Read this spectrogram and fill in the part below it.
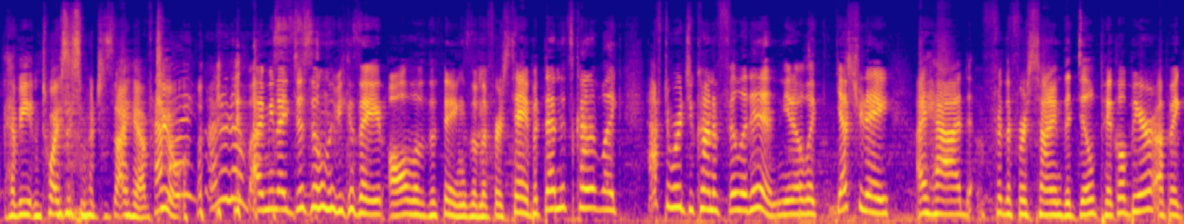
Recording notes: Live at the MN State Fair. State Fair Saturday.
